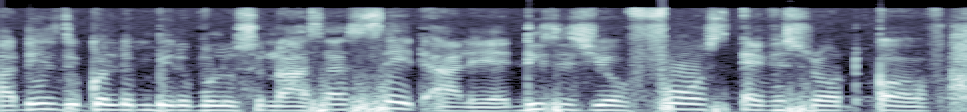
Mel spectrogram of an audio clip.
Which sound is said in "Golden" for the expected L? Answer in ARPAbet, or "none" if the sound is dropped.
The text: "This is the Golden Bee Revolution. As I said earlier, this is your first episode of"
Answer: L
